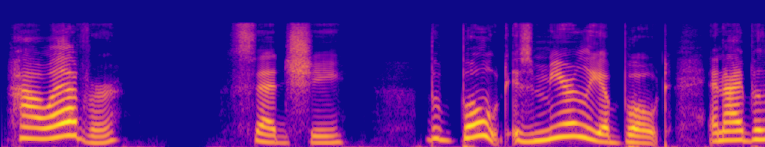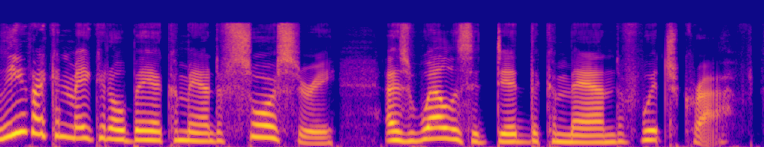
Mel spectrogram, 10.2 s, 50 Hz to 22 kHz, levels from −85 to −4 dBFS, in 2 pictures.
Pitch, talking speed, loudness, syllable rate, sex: 245 Hz, 175 wpm, -17 LUFS, 5.1 syllables/s, female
